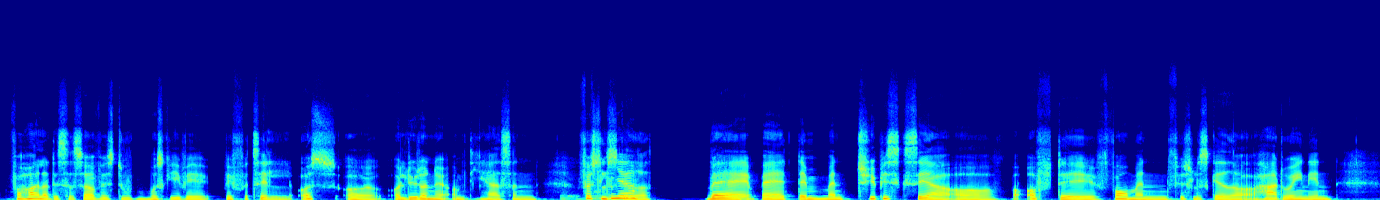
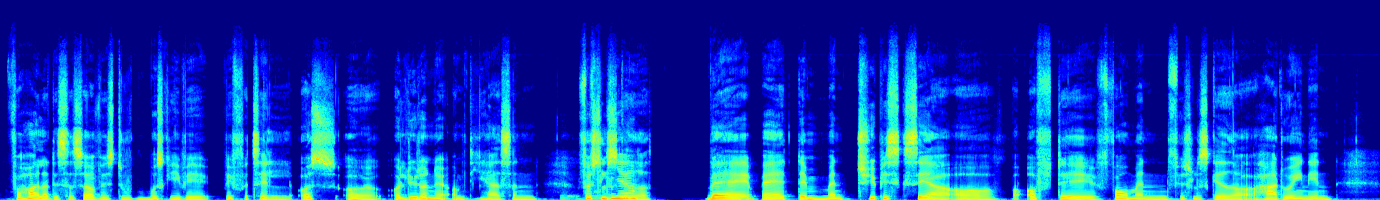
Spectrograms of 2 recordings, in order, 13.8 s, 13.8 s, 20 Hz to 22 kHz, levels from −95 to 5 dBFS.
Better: second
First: muffled; slightly; fading above 2.5 kHz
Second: none

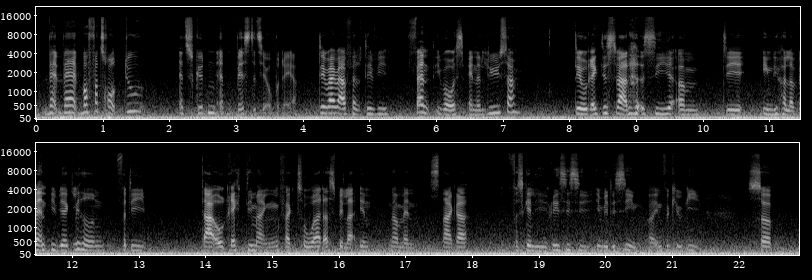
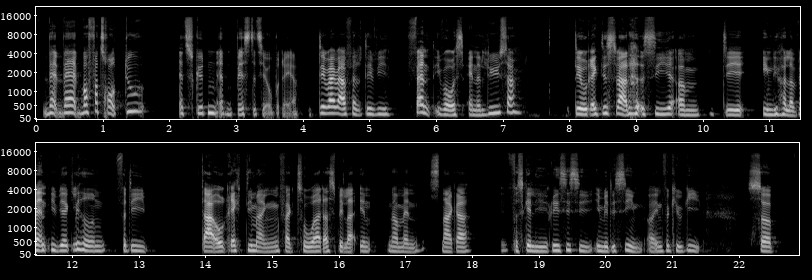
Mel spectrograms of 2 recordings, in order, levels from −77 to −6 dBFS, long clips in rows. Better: second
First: low rumble; noticeable; throughout; 15 dB below the speech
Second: none

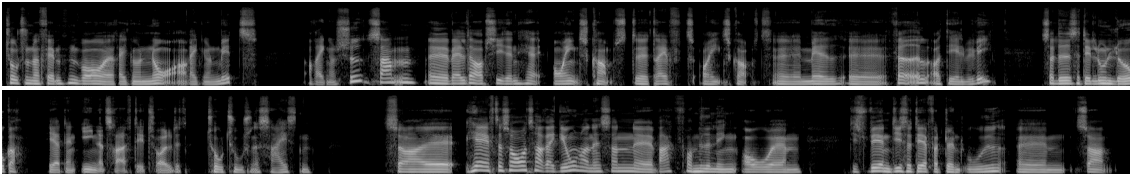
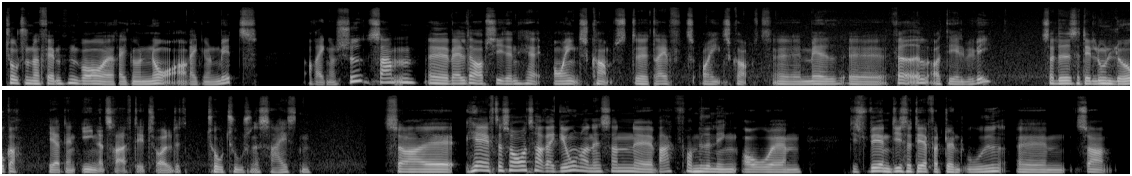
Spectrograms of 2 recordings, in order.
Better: first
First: none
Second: hiss; faint; from 4 to 15 s; 25 dB below the speech

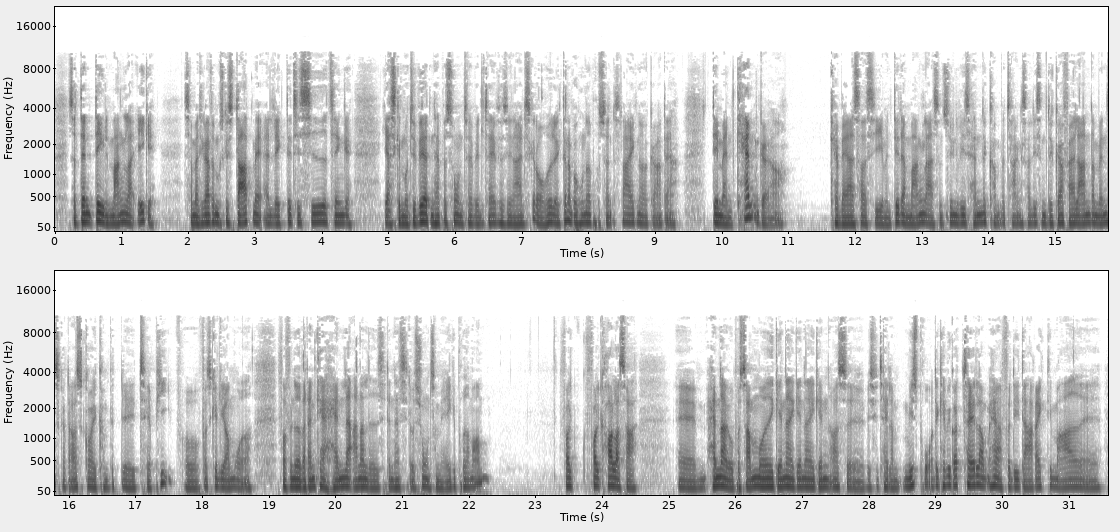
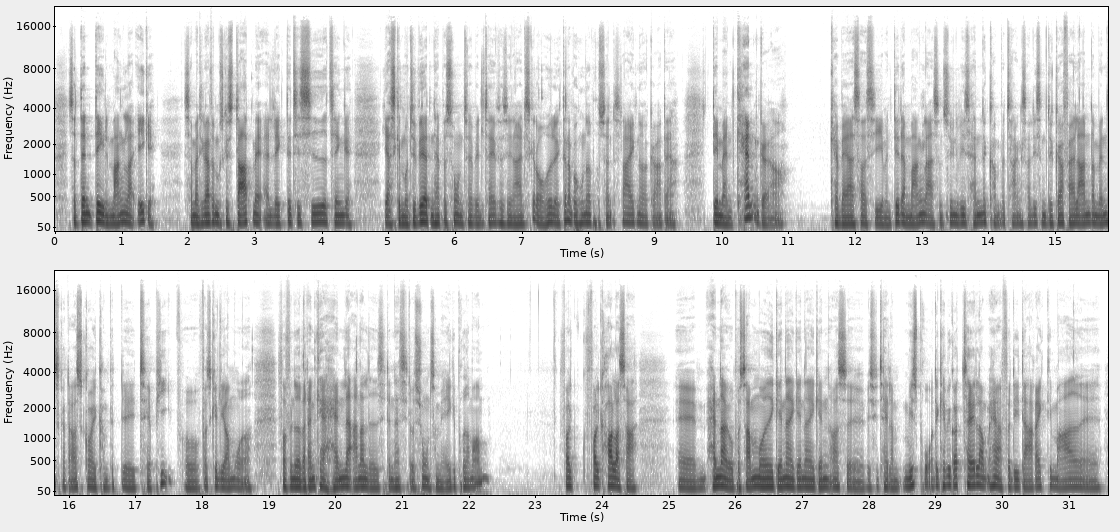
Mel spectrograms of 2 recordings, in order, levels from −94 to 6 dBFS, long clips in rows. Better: second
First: garbled, watery; slightly; nothing above 10.5 kHz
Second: none

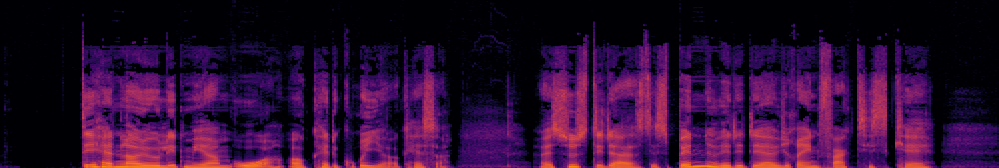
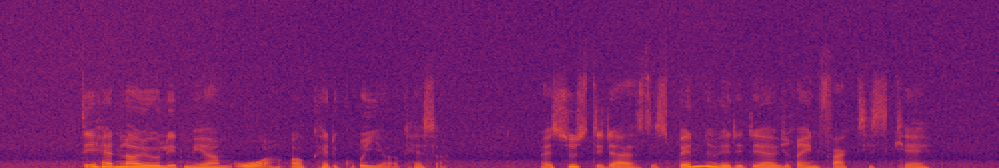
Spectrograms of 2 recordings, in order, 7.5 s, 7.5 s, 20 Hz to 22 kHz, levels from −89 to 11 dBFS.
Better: first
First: none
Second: hiss; noticeable; throughout; 10 dB below the speech

